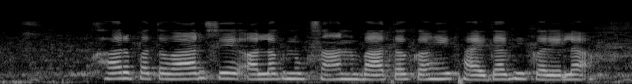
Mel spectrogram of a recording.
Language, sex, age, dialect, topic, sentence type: Bhojpuri, female, 18-24, Southern / Standard, agriculture, statement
